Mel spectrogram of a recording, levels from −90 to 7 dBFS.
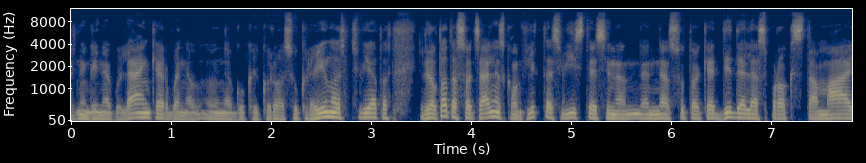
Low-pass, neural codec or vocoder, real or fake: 10.8 kHz; none; real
